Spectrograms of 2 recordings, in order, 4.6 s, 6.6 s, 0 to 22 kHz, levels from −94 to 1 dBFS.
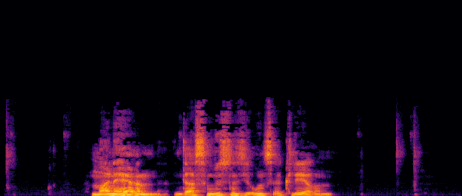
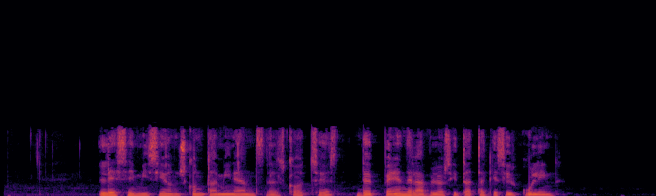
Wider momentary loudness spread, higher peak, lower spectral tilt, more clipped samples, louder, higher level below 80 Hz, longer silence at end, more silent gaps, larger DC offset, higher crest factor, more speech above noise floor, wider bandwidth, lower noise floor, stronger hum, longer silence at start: first, 10 LU vs 6 LU; first, -2 dBFS vs -24 dBFS; first, -5.5 dB/octave vs -4 dB/octave; neither; first, -17 LUFS vs -41 LUFS; first, -60 dBFS vs -72 dBFS; first, 1.3 s vs 0.95 s; neither; neither; about the same, 18 dB vs 18 dB; first, 53 dB vs 44 dB; first, 10.5 kHz vs 8.2 kHz; second, -69 dBFS vs -85 dBFS; neither; first, 0.9 s vs 0.35 s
